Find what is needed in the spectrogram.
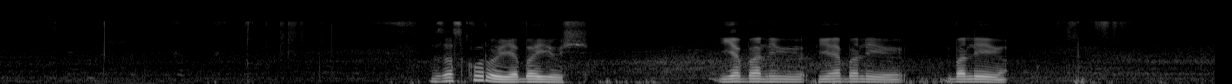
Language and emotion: Russian, sad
